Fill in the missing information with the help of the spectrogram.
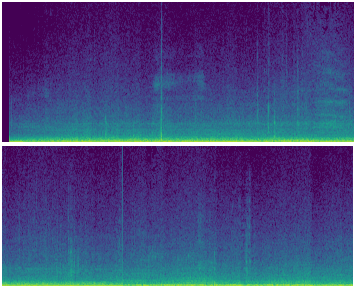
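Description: Car driving along a road, its engine and tyre rumble heard from inside the cabin as a steady low drone. A few light clicks come through it.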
